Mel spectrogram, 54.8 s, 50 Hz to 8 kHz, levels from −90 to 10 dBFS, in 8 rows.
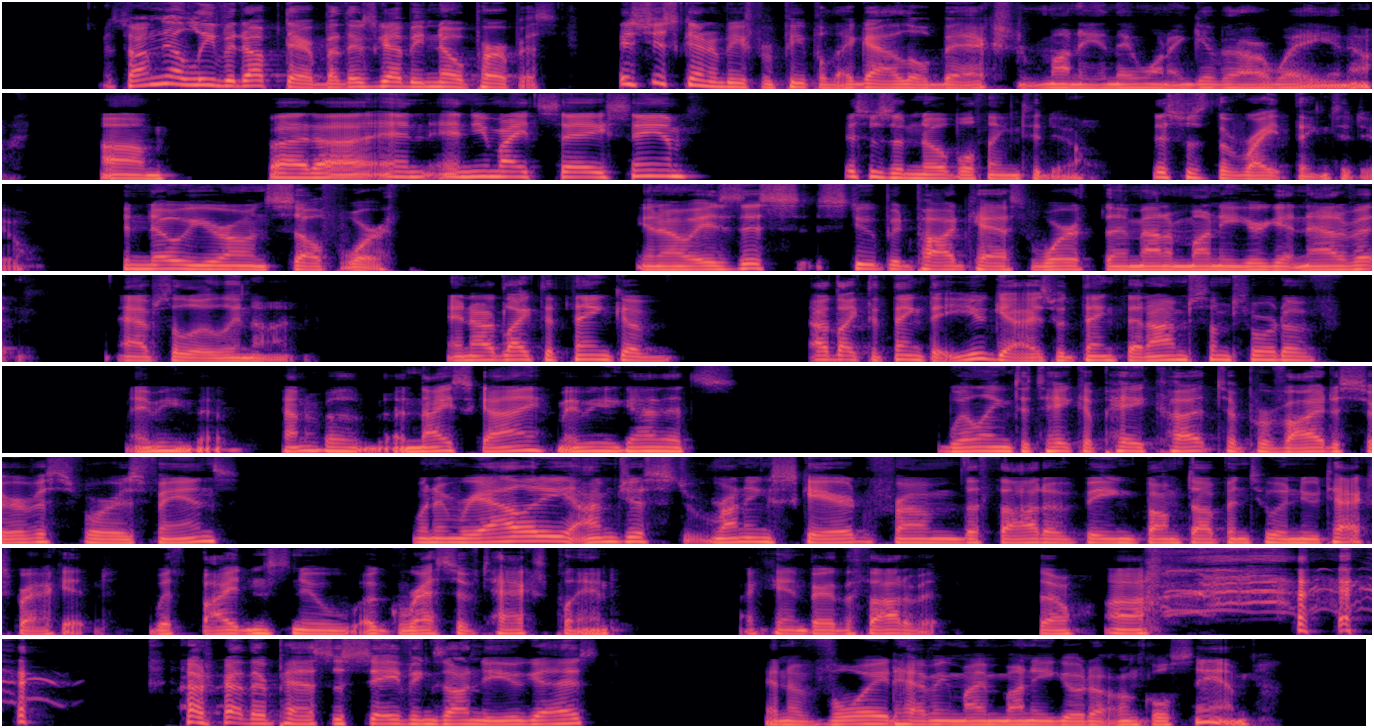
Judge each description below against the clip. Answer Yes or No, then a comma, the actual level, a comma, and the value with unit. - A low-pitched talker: Yes, low, 120 Hz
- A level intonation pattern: No, average, 3.9 semitones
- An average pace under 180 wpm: No, average, 200 wpm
